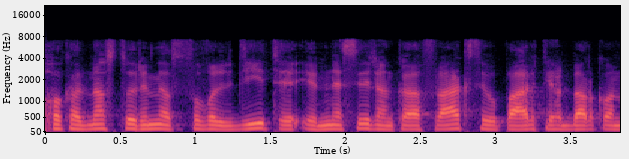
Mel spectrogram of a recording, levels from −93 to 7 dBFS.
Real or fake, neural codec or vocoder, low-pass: fake; codec, 16 kHz in and 24 kHz out, 0.8 kbps, FocalCodec, streaming, 65536 codes; 7.2 kHz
